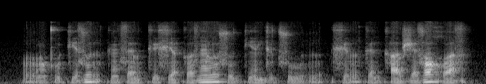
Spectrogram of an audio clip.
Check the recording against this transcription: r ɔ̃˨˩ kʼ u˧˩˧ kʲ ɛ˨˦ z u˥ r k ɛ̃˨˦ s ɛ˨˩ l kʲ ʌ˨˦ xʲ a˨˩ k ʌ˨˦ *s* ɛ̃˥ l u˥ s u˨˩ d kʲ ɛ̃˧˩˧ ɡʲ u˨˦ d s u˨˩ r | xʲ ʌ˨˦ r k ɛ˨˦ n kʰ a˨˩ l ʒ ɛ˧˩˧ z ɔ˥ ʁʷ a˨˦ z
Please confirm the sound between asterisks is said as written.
no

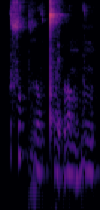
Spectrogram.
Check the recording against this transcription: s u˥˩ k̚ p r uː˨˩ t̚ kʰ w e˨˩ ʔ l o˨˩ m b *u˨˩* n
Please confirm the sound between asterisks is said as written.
no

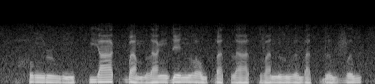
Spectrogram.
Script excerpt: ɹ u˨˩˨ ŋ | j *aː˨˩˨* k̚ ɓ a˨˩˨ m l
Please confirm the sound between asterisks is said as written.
no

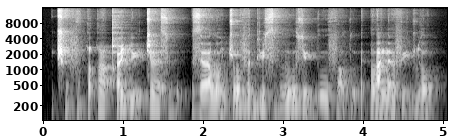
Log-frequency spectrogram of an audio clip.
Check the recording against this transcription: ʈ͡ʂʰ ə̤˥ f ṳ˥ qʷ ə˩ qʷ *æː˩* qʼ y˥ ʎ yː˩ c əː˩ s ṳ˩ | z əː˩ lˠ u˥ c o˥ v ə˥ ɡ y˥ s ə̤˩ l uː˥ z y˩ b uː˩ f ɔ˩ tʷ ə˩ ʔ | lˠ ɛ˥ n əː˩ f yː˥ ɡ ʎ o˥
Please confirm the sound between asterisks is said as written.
no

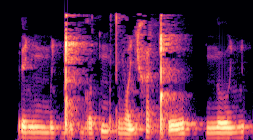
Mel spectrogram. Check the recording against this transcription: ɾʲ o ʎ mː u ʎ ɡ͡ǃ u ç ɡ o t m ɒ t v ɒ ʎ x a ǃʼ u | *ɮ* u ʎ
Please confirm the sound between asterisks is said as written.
no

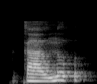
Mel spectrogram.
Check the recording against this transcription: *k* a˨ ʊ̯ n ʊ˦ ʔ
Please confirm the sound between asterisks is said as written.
yes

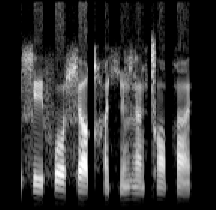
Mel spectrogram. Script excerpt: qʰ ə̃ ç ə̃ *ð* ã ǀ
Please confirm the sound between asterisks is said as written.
no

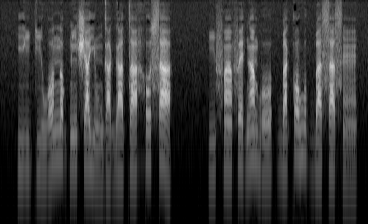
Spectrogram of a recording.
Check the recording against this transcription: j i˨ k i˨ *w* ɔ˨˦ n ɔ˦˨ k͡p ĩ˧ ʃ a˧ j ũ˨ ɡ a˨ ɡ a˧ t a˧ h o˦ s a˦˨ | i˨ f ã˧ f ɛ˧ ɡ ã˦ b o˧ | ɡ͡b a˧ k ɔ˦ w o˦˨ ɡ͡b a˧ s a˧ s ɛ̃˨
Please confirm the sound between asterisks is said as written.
yes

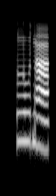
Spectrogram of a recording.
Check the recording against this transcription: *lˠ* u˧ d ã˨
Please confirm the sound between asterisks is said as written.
no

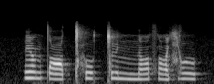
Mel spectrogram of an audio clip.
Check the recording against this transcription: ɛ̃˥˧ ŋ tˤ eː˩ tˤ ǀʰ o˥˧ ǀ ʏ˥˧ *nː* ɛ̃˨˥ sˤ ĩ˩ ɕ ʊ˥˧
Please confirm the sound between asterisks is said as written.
yes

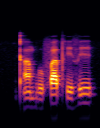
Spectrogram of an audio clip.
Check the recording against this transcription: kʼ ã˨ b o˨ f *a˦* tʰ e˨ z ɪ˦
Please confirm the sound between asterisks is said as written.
yes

